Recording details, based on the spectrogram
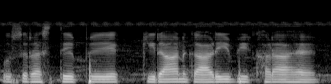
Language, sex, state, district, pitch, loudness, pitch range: Hindi, male, Jharkhand, Deoghar, 120 Hz, -19 LUFS, 115-120 Hz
